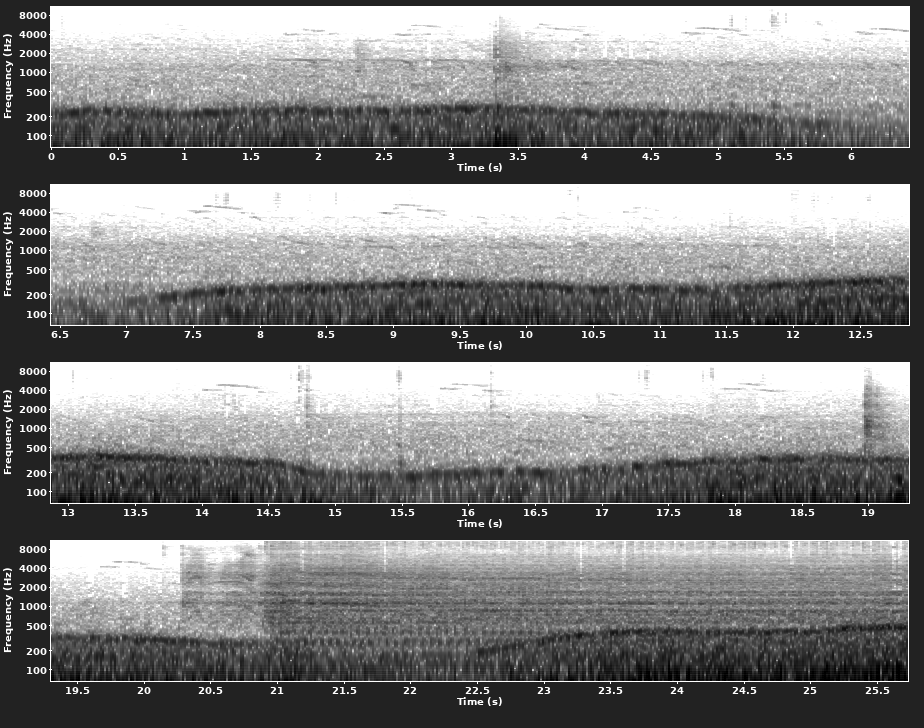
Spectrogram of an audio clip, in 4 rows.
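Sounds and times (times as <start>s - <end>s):
strong wind roaring: 0.0s - 25.7s.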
